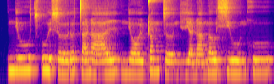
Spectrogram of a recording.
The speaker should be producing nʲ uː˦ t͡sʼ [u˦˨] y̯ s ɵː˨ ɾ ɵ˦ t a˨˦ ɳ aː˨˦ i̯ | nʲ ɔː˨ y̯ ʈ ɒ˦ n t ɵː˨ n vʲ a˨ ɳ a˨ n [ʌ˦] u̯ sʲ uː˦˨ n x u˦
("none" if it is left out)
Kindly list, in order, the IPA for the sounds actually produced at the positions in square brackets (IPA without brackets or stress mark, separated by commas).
u˦˨, ʌ˦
